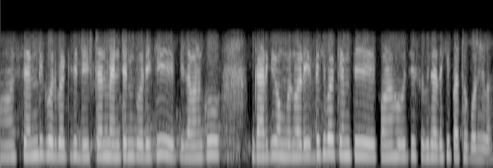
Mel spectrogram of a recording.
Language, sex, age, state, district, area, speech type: Odia, female, 18-30, Odisha, Boudh, rural, conversation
